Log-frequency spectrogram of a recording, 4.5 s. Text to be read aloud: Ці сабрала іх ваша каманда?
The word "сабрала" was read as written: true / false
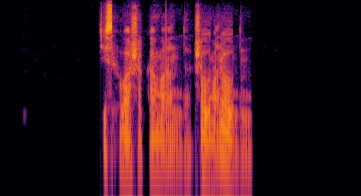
false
